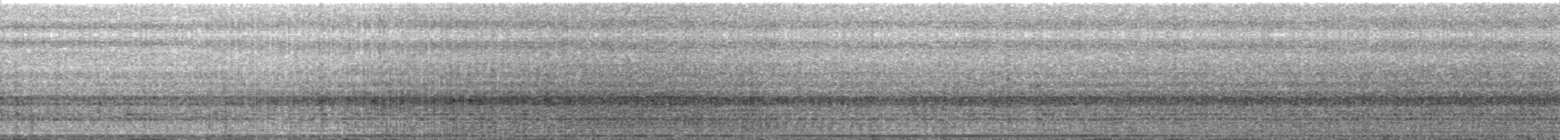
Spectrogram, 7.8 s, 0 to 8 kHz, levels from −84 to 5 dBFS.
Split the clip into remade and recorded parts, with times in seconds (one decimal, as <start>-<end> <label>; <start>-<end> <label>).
0.0-1.0 recorded; 1.0-2.9 remade; 2.9-7.8 recorded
